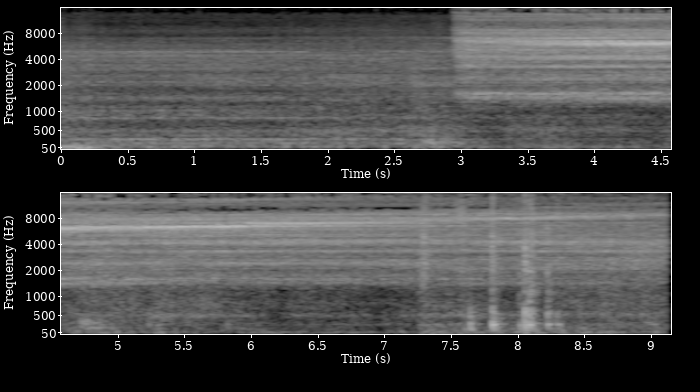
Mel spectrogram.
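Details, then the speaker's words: Lochinvar boiler system that had airbound zones, after air separator repair with the feeder opened to repressurize the tank and boiler: steady sharp hiss of air venting from the air separator, which was not happening before. "Hear that air being hissing out of there, which you weren't getting before."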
